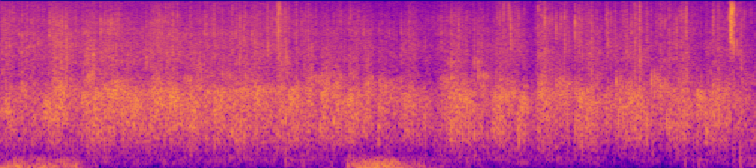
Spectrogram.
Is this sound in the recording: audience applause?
yes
